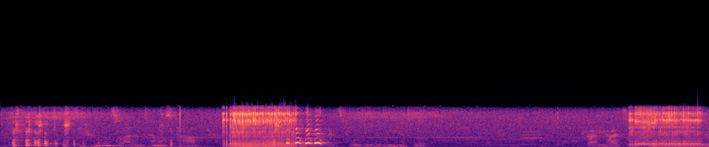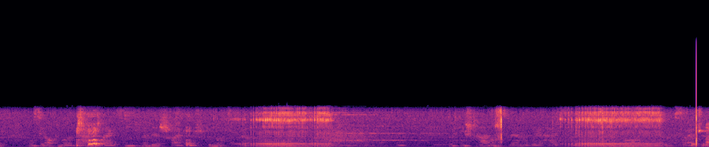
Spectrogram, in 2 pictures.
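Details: Elvis, a sleeping French Bulldog, snoring while people laugh: loud, rough, broadband snorts come about every five seconds, with softer wheezy breaths and voices in between.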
